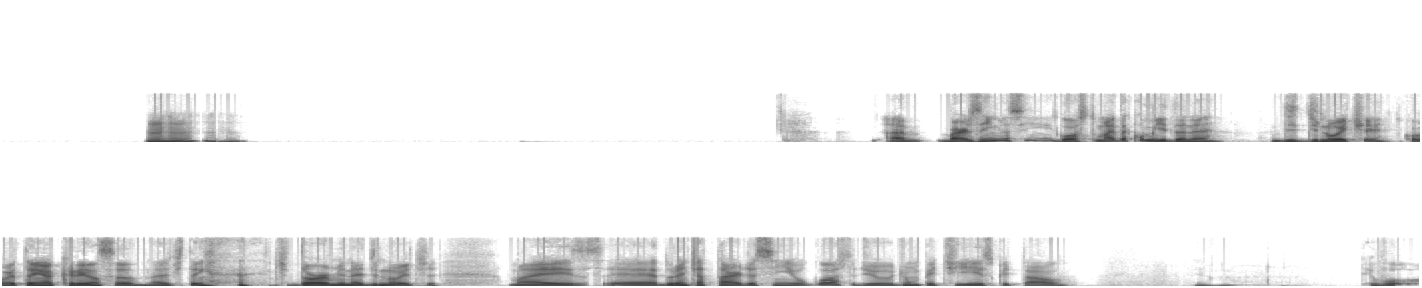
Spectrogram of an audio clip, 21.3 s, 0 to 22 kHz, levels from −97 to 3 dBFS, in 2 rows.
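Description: Speech runs through a resampler restarted on every block, converting 48 kHz to 16 kHz in 50 ms chunks. Each block edge gets a small error, producing a steady 20 Hz tick-buzz. Unlike hum or underrun dropouts, it stops when speech pauses and never leaves gaps.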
